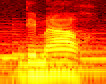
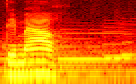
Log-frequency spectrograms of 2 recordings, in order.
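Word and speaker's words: دماغ: It has ghain, dimag, dimag. That is the actual pronunciation, dimag, dimag.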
